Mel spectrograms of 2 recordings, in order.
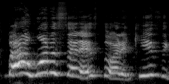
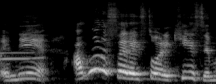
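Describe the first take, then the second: First: High excited restatement, stress on I; emphatic retelling. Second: Said in the usual way. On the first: Shown as a demonstration. Recapping the soap scene for viewers, stressed restatement. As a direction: restate it with a higher push on I.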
